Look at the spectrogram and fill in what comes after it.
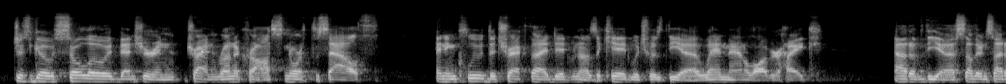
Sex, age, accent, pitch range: male, 20-39, American, 120-140 Hz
